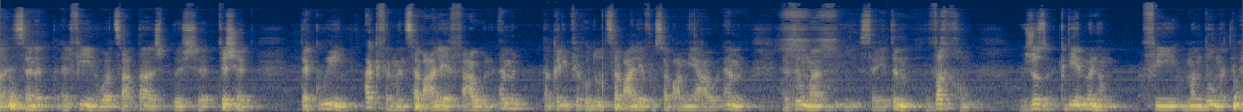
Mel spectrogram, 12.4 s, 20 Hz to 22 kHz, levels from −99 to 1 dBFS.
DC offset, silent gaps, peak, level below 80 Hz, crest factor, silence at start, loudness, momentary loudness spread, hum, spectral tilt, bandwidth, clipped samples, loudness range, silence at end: under 0.1%; none; -6 dBFS; -72 dBFS; 20 dB; 0 s; -25 LUFS; 12 LU; none; -6 dB/octave; 18.5 kHz; under 0.1%; 2 LU; 0 s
